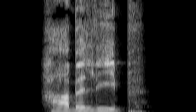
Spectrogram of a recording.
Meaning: inflection of lieb haben: 1. first-person singular present 2. first/third-person singular subjunctive I 3. singular imperative
- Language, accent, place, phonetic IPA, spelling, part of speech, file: German, Germany, Berlin, [ˌhaːbə ˈliːp], habe lieb, verb, De-habe lieb.ogg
